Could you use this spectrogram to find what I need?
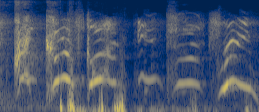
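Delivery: high incredulous voice; outraged squeak. Real, not acted. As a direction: squeal in disbelief. Outraged at mom.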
